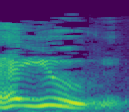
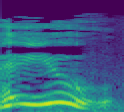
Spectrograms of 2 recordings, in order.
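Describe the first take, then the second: First: A curt "Hey, you" tossed at someone; brusque call. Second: Said in the usual way. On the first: Retold or imitated. Speaker calling a stranger without his name, brusque. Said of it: "when you say". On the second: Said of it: "he's not called".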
